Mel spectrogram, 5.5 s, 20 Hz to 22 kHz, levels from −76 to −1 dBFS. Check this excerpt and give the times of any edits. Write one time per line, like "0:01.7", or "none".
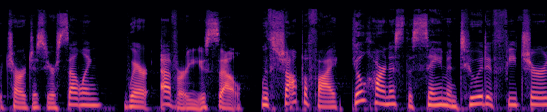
none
